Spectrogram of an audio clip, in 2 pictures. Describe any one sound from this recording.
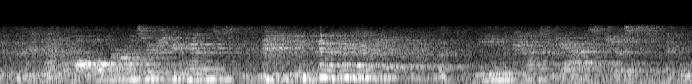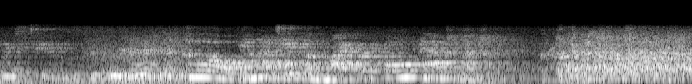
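A woman talks with animation through loudspeakers in a large echoing hall.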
